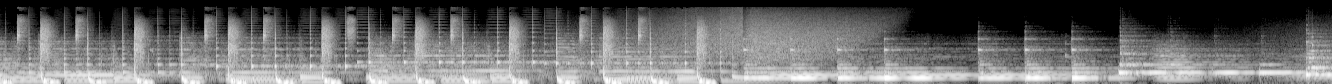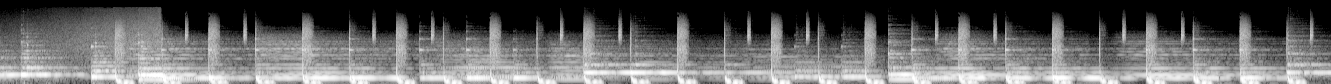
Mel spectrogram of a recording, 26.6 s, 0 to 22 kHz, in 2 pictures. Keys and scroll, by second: 1.0 Delete, 13.7 ], 15.5 ], 22.1 ], 25.5 ].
